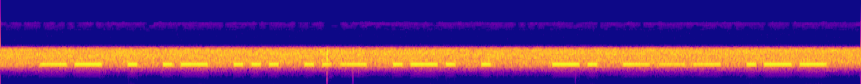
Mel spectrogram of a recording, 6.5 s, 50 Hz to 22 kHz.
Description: Morse code, heard as a keyed tone, about 18 wpm, 1000 Hz, with noise. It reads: MEASURE NOW
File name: 0340z-fmt k5cm 80m by pa0pje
